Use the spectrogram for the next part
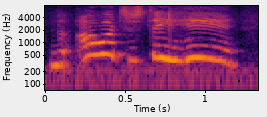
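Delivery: put-on high, fast goody-goody boy; prim little boy digging in; Peter insisting. A narrator's reading. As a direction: younger brother insisting on staying here. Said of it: "said Peter".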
